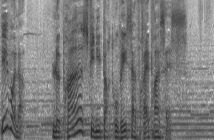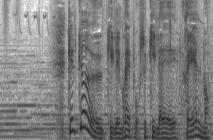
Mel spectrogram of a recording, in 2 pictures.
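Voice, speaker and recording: A man's voice: mid-range voice, big pitch swings, unhurried, pauses often. A man playing a playful fairy-tale storyteller narrating a cartoon. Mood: amused, conclusive. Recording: music and crowd noise behind.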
